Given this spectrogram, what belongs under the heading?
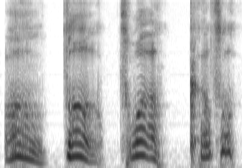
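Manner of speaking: lightly hammed-up throaty French accent; mock throaty French. Showing off fake Quebec French to the host, throaty French accent. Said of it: "throaty French".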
